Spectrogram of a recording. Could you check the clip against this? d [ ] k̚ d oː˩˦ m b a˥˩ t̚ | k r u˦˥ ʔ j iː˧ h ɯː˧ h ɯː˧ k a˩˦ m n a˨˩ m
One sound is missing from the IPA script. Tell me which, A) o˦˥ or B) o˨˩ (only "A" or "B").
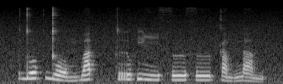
A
